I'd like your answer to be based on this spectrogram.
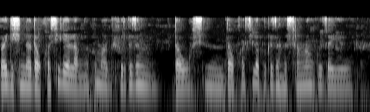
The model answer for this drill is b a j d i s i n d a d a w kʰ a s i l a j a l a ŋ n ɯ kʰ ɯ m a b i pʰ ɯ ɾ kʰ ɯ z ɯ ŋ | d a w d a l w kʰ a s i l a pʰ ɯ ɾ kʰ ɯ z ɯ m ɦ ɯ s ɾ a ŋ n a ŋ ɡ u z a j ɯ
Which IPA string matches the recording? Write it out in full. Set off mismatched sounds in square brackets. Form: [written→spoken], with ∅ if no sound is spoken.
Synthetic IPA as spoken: b a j d i s i n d a d a w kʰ a s i l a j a l a ŋ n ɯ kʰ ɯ m a b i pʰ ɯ ɾ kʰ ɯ z ɯ ŋ | d a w d a [l→∅] w kʰ a s i l a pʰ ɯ ɾ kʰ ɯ z ɯ [m→ŋ] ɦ ɯ s ɾ a ŋ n a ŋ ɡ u z a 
